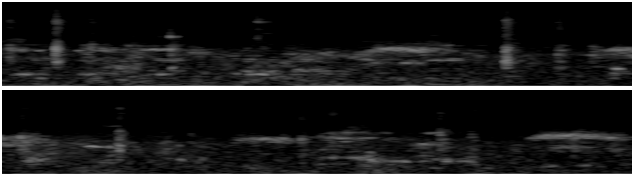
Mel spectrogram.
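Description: Faint computer keyboard keys clicking a few times, irregularly spaced, over a very quiet room background.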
